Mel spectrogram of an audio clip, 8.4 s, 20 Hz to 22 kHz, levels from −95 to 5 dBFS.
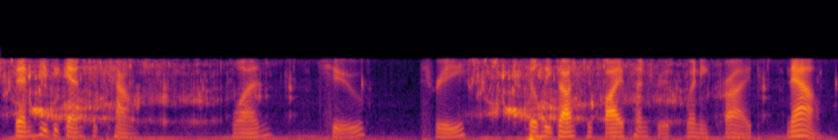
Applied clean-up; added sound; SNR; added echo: none; Fill (with liquid) / Trickle, dribble; 6 dB; none.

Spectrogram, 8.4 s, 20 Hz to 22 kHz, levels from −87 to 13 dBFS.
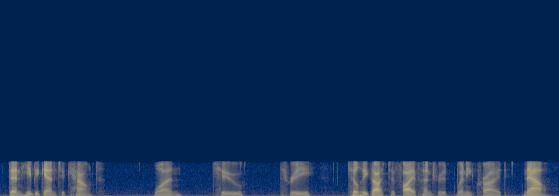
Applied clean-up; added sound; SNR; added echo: none; none; none; none.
